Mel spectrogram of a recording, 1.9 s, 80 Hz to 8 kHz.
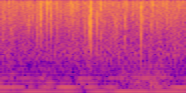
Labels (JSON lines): {"label": "biophony, midshipman", "recorder": "SoundTrap 500"}
{"label": "biophony, croak", "recorder": "SoundTrap 500"}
